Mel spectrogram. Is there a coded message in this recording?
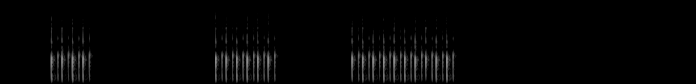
Yes: pulse dialling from 0.5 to 4.5 s, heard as clicks on a phone line, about 10 pulses a second. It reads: 4 6 0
